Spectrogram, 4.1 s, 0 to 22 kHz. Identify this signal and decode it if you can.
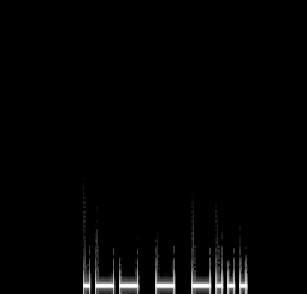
Morse code, heard as a keyed tone, about 15 wpm, 700 Hz. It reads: WTB
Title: Three Challenging Letter-Number Combinations 15wpm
